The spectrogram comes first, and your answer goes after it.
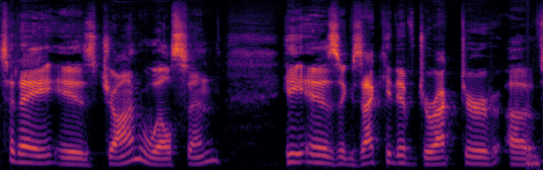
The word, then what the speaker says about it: Willson: It's pronounced Wilson with two L's.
